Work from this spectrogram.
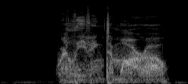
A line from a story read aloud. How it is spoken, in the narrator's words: suddenly Rita leans in very close to me and whispers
